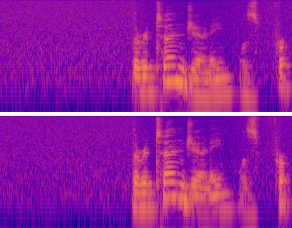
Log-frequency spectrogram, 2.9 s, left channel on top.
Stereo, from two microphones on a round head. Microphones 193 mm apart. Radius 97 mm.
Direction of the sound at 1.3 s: 65° right (ahead or behind).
